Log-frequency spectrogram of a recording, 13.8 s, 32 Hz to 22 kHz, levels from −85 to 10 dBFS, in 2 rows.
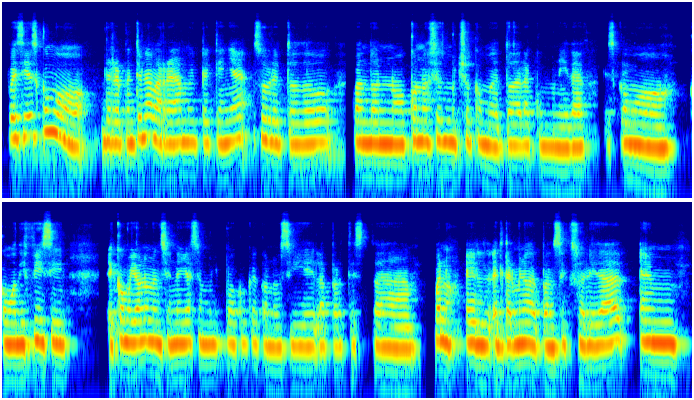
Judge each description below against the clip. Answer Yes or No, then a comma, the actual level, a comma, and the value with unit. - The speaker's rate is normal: No, fast, 195 wpm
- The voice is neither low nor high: No, high, 195 Hz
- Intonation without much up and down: Yes, narrow, 1.9 semitones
